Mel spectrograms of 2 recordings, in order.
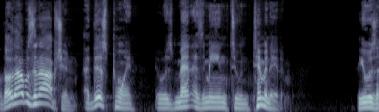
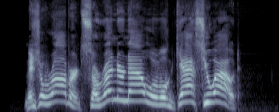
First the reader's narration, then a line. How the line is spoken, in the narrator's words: He called out into the attic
